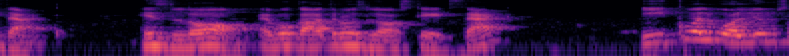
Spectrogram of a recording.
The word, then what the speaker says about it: Avogadro: Amadeo Avogadro. Please learn to say his name properly. It is not Avogadro. It is Avogadro. He was an Italian.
